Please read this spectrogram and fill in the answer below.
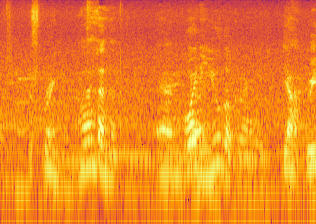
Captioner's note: laughs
